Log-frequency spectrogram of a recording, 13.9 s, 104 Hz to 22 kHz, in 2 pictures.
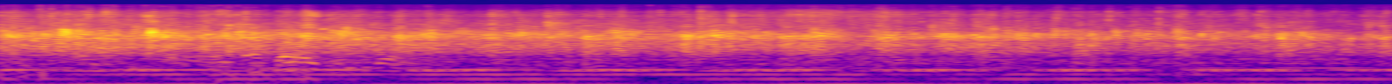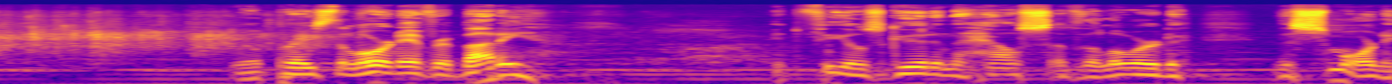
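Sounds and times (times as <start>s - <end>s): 
audience applauding: 0.0s - 8.8s
speech: 8.2s - 9.8s, 11.1s - 13.9s.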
